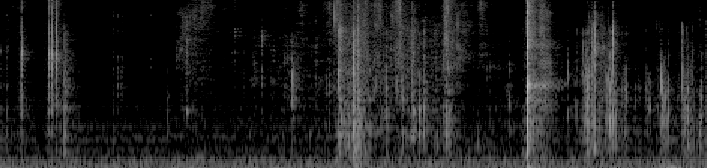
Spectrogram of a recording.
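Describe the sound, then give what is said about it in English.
A single strawberry squished inside a plastic bag as a first step in extracting strawberry DNA: irregular crinkling and soft wet crunching, with one sharp crackle partway through. No one speaks, and the sounds stay fairly quiet. “One strawberry. Let's squish it.”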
